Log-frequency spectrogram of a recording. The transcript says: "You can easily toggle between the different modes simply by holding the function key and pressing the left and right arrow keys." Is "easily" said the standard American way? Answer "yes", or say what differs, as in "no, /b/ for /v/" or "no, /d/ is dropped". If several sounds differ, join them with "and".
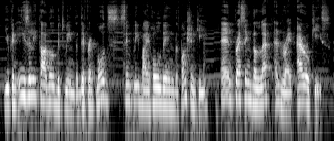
yes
